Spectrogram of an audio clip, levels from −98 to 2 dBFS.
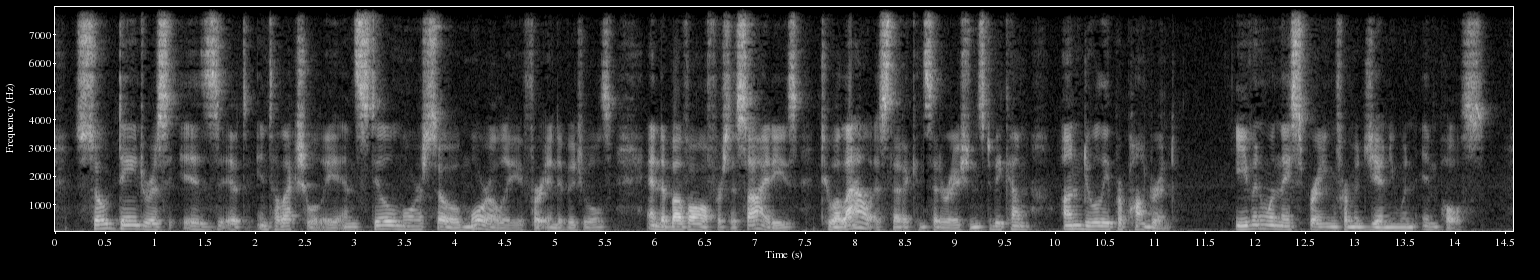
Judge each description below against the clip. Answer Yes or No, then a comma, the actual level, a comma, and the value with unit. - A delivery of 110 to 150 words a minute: Yes, slow, 135 wpm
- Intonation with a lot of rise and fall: No, average, 3.3 semitones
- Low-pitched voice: Yes, low, 110 Hz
